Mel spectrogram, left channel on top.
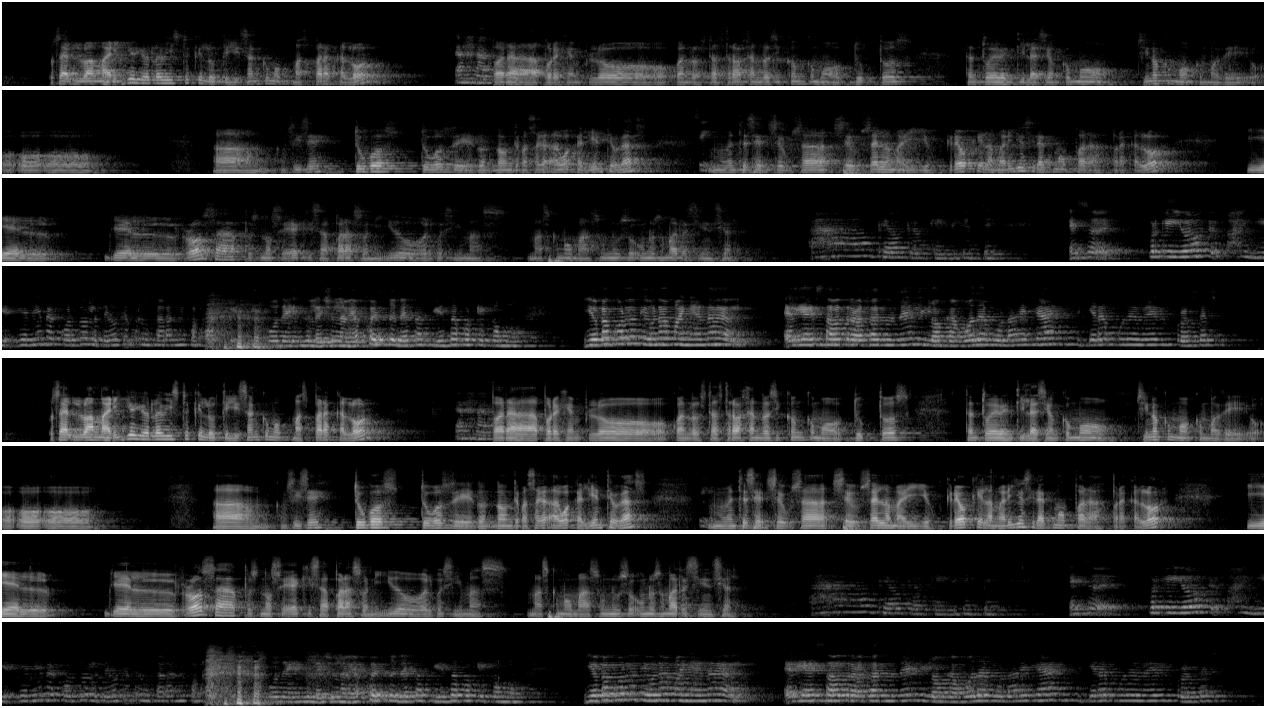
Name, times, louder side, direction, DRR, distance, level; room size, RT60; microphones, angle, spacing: voice 1, 0.5-3.7 4.9-13.6 14.3-15.9 16.1-24.7 25.1-25.8 26.3-32.6 39.9-40.5, right 5 dB, 85° right, 13 dB, 0.5 m, -31 dB
voice 2, 4.5-4.9 19.6-19.7 33.3-35.2 35.9-36.3 36.7-43.0 43.7-45.3 45.7-50.0, left 2 dB, 40° left, 2 dB, 1.2 m, -35 dB
11.0 x 10.5 x 2.5 m, 0.92 s
head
